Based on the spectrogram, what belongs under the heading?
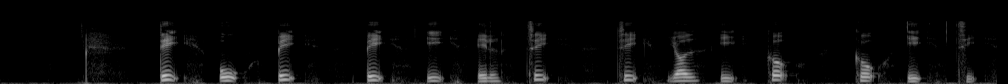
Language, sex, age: Danish, male, 33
